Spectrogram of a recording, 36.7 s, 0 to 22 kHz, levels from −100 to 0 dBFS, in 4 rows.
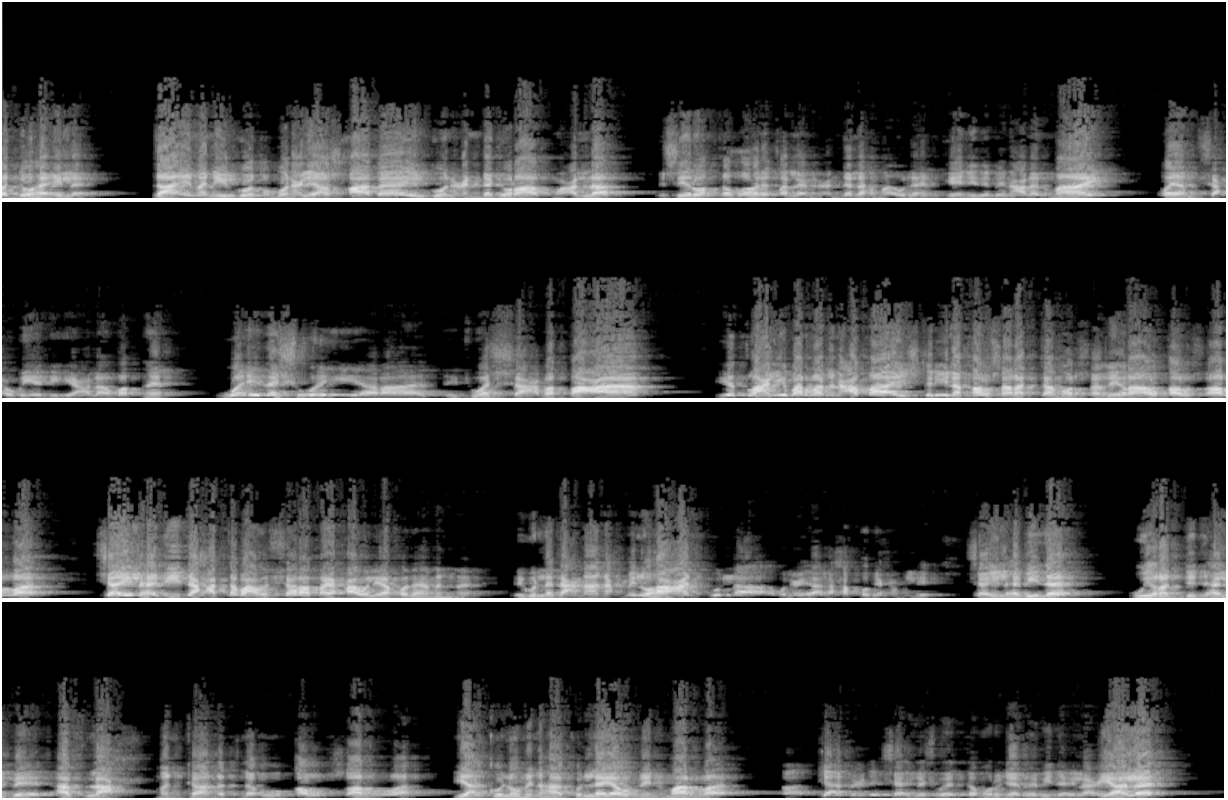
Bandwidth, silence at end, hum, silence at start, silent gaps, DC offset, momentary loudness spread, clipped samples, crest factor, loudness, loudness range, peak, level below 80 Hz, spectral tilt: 13.5 kHz; 0.4 s; none; 0 s; 1.02-1.09 s, 10.73-10.77 s, 14.45-14.53 s; under 0.1%; 12 LU; under 0.1%; 16 dB; -20 LUFS; 6 LU; -4 dBFS; -70 dBFS; -3.5 dB/octave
